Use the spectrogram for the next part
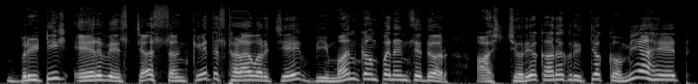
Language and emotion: Marathi, happy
